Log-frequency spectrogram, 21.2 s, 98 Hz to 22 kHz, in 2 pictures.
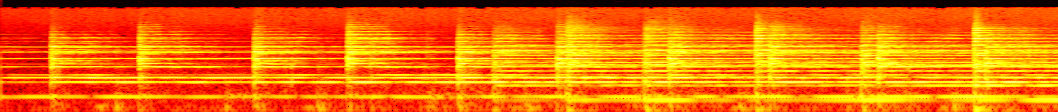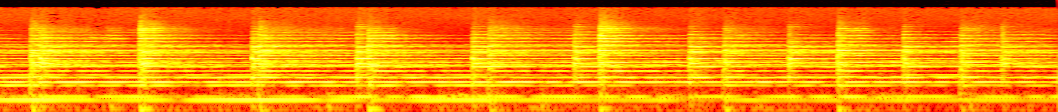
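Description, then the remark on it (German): The bells of the Protestant parish church of Unterschützen in Burgenland peal steadily at 12 noon, several bells overlapping in a dense, continuous ringing with rich sustained overtones. The sound is fairly loud and full, with no voices present. “Sie hören die Glocken der evangelischen Pfarrkirche von Unterschützen im Burgenland.”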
